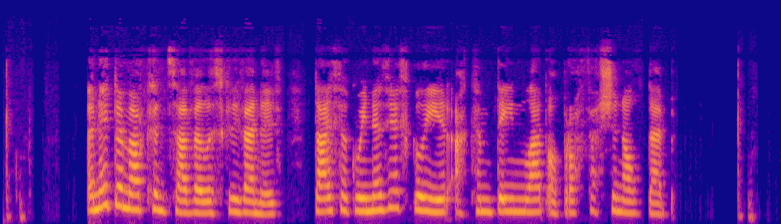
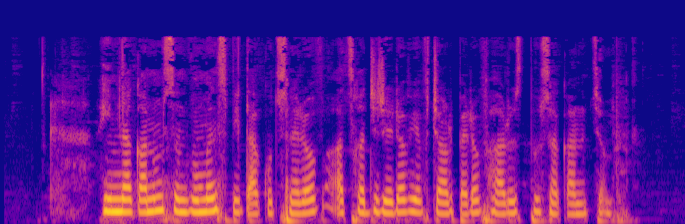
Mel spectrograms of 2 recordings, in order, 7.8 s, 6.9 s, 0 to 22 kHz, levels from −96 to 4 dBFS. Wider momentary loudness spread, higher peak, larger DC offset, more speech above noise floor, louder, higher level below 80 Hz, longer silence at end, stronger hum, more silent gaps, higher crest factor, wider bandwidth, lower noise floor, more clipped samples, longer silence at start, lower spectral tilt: second, 8 LU vs 13 LU; about the same, -2 dBFS vs -2 dBFS; neither; first, 65 dB vs 34 dB; about the same, -18 LUFS vs -17 LUFS; second, -70 dBFS vs -38 dBFS; second, 0.3 s vs 0.65 s; neither; first, 0.79-0.85 s vs none; about the same, 18 dB vs 16 dB; second, 9.8 kHz vs 11.5 kHz; first, -82 dBFS vs -51 dBFS; neither; second, 0.05 s vs 1 s; second, -3.5 dB/octave vs -7 dB/octave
